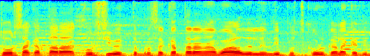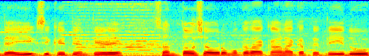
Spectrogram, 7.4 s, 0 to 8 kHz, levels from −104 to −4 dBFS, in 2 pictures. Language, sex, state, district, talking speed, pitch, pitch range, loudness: Kannada, male, Karnataka, Belgaum, 180 wpm, 165 Hz, 160-170 Hz, -14 LUFS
